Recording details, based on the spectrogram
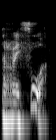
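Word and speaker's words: רפואה: doctor el sanador decimos refua que igual contiene la consonante p en su forma sin punto que se suena como F vale refua significa medicina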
